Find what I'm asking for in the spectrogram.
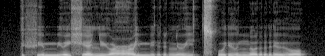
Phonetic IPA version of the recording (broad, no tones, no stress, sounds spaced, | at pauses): fʲ ɐ mʲ o e̯ xʲ a lʲ ʉ o̯ ʕ ʉ j mʲ u r l ʉ j t͡sʼ u ɾʲ u n o r ɨ o̯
